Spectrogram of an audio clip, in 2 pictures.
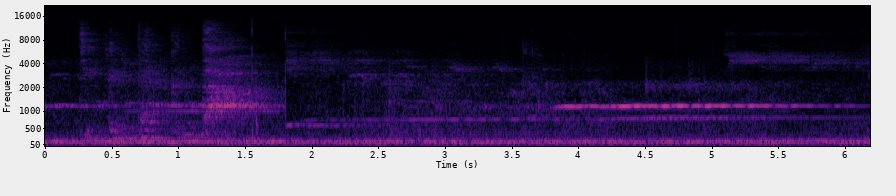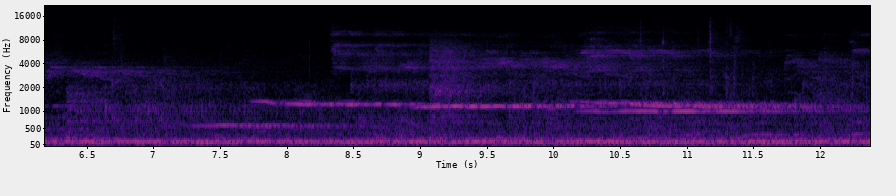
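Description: Vocal soundscape: a continuous low drone with long, steady high tones that come and go over it, two or three overlapping near the end.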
